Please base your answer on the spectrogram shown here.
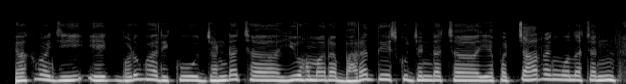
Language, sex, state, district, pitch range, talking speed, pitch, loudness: Hindi, male, Uttarakhand, Tehri Garhwal, 180-205 Hz, 210 wpm, 195 Hz, -19 LUFS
